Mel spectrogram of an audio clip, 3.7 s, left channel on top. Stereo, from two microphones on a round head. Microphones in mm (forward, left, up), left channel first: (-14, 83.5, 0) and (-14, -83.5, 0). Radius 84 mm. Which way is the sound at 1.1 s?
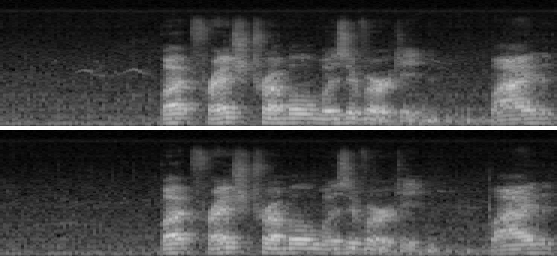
5° right (ahead or behind).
